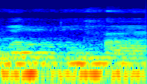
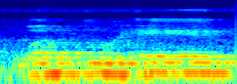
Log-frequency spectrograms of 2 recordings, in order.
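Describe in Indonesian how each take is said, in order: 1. Vokal akhirnya adalah 'a' terbuka biasa. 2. Vokal akhirnya bergoyang condong ke bunyi 'e'. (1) "Misalkan wadduha" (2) "ada qiraah wadduhe goyang ya, Syu'bah"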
